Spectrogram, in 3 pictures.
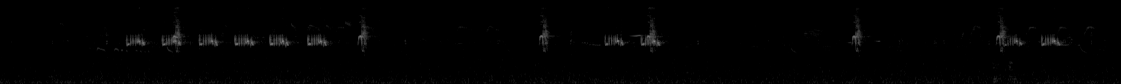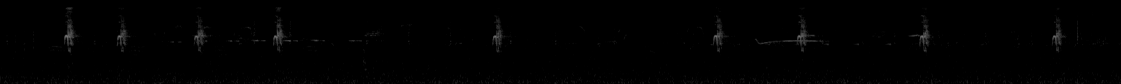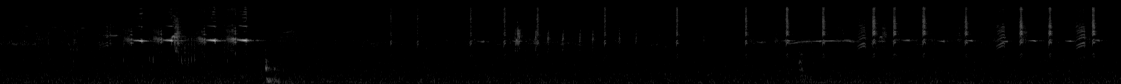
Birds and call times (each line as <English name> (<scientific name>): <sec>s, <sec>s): Yellow-breasted Apalis (Apalis flavida): 2.4s, 6.1s, 10.5s
Village Weaver (Ploceus cucullatus): 5.4s, 8.5s, 13.2s, 20.4s
Pygmy Batis (Batis perkeo): 14.4s, 24.5s, 31.3s
Blue-naped Mousebird (Urocolius macrourus): 19.0s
